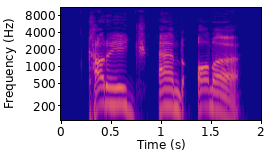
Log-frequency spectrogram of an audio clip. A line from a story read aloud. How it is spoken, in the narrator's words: his battle brothers bellowed in reply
